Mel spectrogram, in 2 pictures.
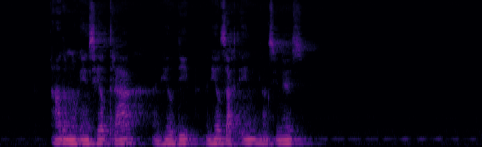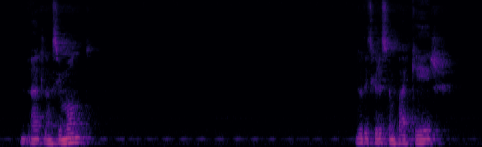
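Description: A man speaks calmly and slowly, close to a microphone.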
